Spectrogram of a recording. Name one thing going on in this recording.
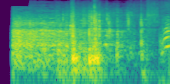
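A man knocks on a door.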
